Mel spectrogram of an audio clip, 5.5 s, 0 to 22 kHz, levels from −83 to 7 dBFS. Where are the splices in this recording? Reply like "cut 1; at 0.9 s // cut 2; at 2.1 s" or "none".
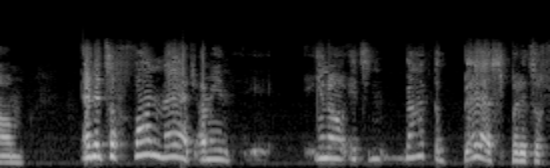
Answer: none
